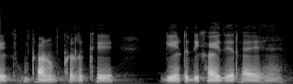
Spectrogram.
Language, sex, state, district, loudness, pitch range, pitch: Hindi, male, Jharkhand, Ranchi, -21 LUFS, 95-100 Hz, 100 Hz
